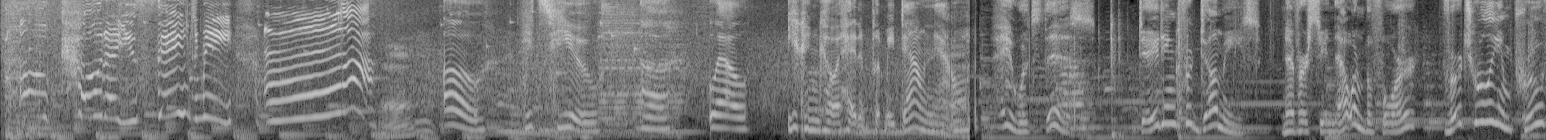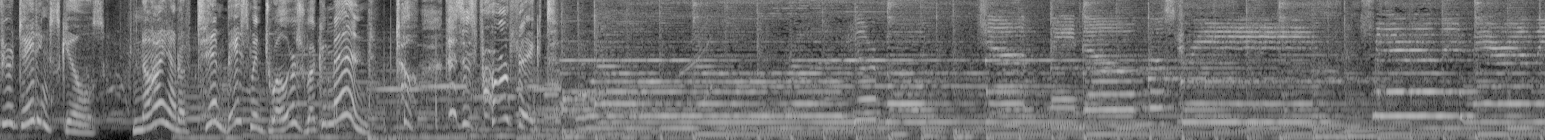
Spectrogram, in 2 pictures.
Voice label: english american animation

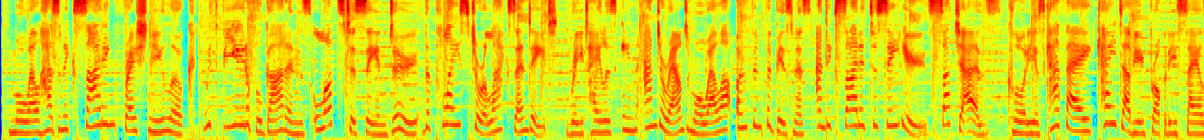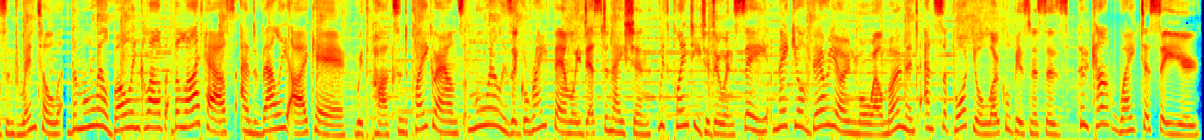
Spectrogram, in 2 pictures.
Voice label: english australian commercial; Inglés (Australia)

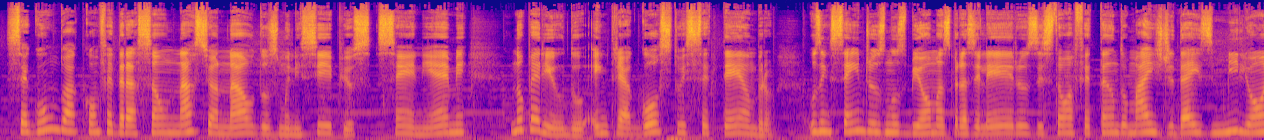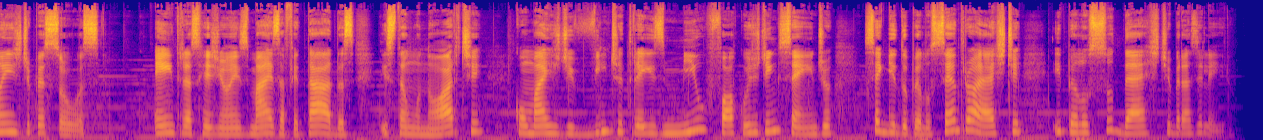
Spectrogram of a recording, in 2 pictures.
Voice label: portuguese brazilian documentaries

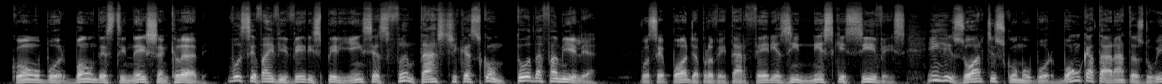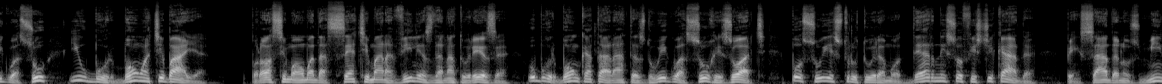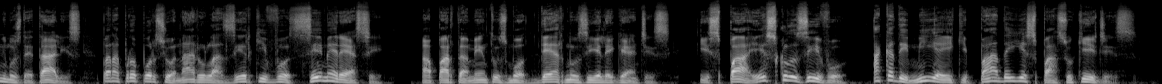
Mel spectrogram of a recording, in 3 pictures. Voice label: portuguese brazilian corporate videos

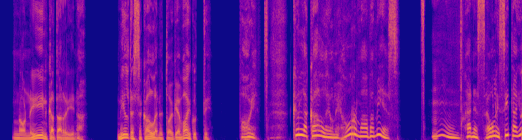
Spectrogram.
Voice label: finnish cartoon animation

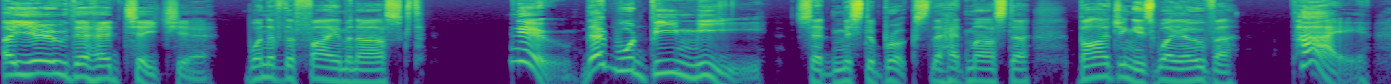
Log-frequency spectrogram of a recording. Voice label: English British narration

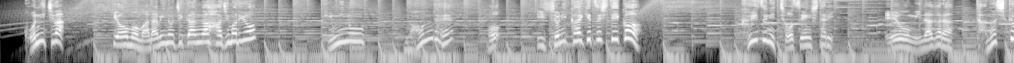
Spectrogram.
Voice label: japanese e-learning, japanese voice actors

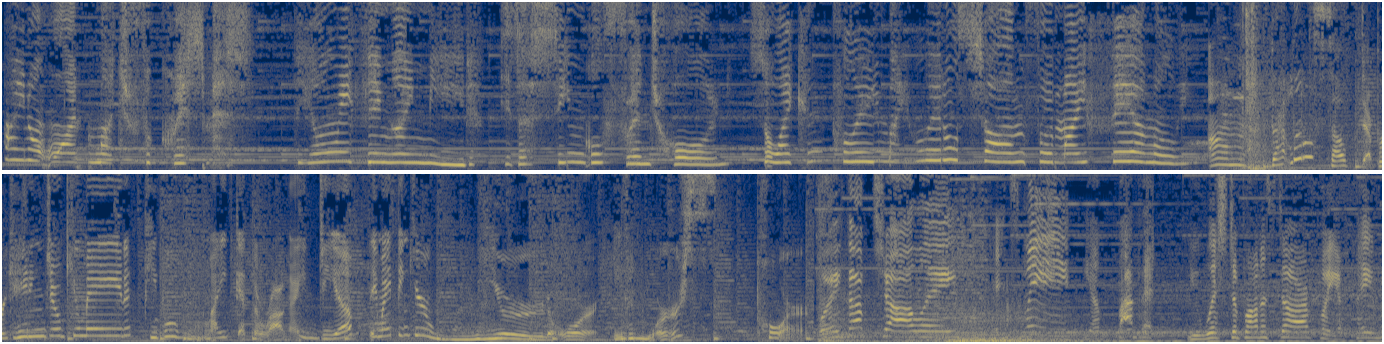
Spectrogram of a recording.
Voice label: english american animation; Commercial Demo

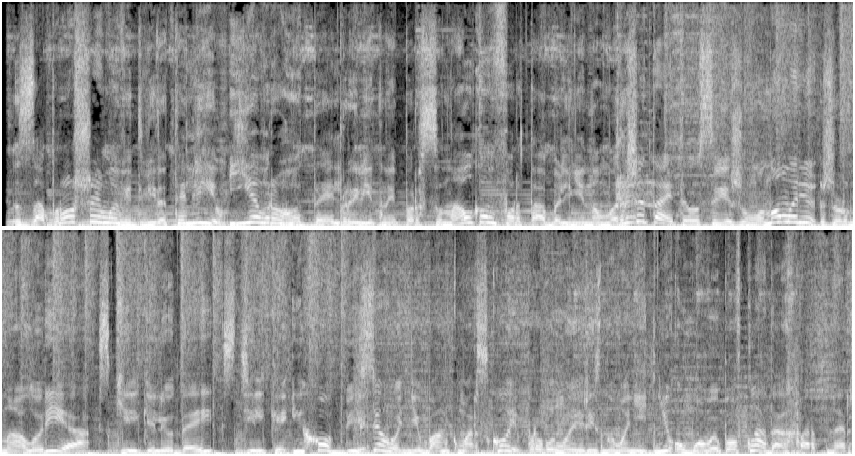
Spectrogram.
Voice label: ukrainian commercial

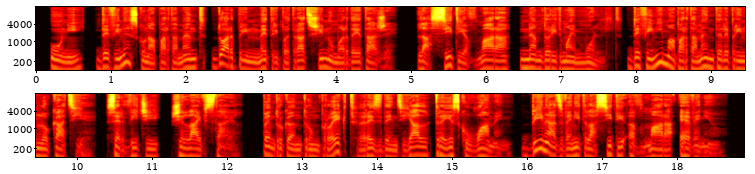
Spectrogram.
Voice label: romanian documentaries

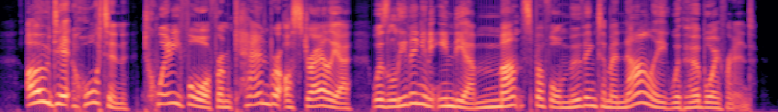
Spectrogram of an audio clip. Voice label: english australian political ads

